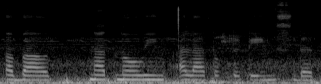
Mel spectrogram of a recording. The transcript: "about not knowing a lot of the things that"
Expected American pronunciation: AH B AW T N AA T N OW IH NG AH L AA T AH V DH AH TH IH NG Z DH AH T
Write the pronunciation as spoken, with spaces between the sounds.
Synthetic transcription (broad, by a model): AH B AW T N AA T N OW IH NG AH L AA T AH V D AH T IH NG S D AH T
